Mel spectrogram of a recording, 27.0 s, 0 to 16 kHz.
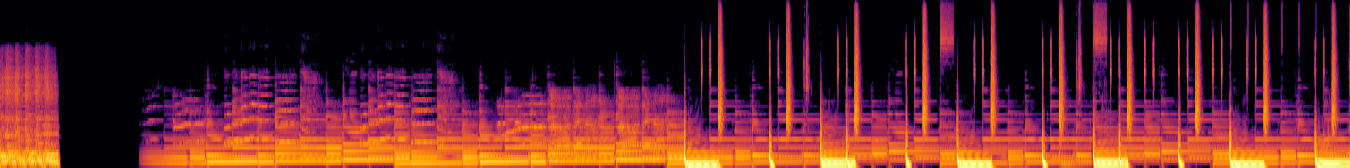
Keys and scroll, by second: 1.3 m, 3.2 Return, 4.2 m, 5.9 Return, 6.7 e, 7.3 space, 7.7 p, 8.3 2, 8.7 Return, 10.4 m, 11.8 Right, 12.8 space, 16.8 r, 19.4 Return, 20.4 m, 21.5 Return, 21.8 space, 22.3 l, 23.9 Return, 25.5 space.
